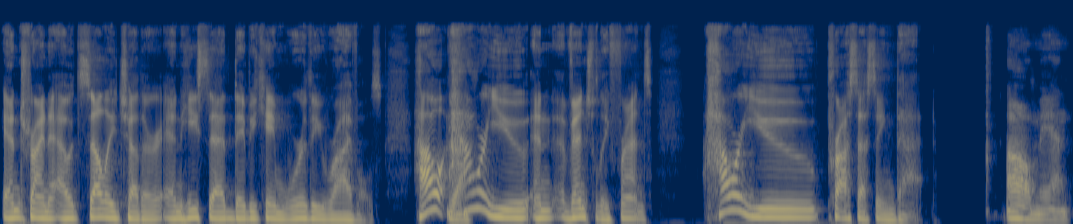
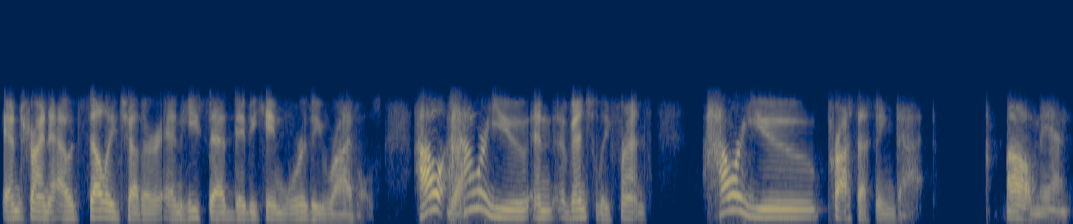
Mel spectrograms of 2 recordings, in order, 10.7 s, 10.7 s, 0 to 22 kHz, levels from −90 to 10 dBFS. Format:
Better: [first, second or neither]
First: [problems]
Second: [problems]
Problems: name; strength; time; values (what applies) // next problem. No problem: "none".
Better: first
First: none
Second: phone-call audio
